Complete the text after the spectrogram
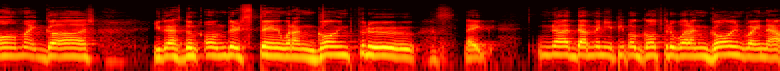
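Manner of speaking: put-on tearful, sobbing, self-pitying crying voice. Retelling what Jen Shah said on the yacht: imitating Jen Shah crying. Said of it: "she's crying and she's saying".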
